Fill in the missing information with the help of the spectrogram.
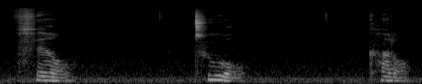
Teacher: the tongue fattens up towards the middle and raises slightly as the lips round a bit in the second half of the dark l sound the tongue · the middle and raises slightly as the lips round a bit in the second half of the dark l sound the tongue moves forward in fact this vowel like sound happens as the tongue is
